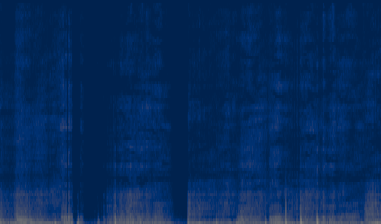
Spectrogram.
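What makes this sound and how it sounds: A thin, flat, light-colored wooden board with rounded corners is tapped with fingertips and nails close up. Dull, low knocks and sharp clicks sound over a soft, continuous scratchy rustle, with brief quiet gaps in between.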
